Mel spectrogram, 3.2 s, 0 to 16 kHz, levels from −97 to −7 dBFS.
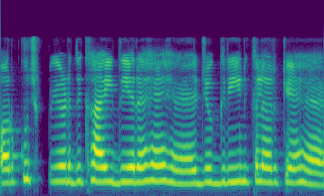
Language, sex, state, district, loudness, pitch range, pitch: Hindi, female, Himachal Pradesh, Shimla, -17 LUFS, 260-280 Hz, 275 Hz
